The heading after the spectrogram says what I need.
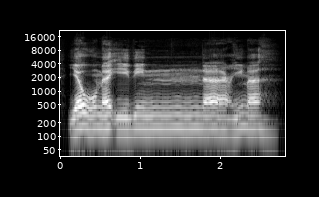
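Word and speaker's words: يَوْمَئِذٍ نَاعِمَةٌ: Anyways, yauma idhin na'imah. Tanween? Yep. Noon from one of the letters of Idgham. Yes. With ghunnah or without ghunnah? With ghunnah. So, I'd say yauma idhin na'imah.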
